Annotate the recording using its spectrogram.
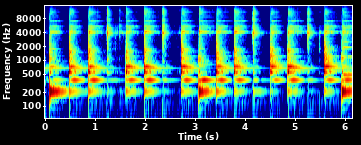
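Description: Middle Eastern style tambourine played in a steady repeating rhythm of about three strokes a second, the jingles ringing on every stroke. A deeper open bass stroke comes round about every three seconds, opening each cycle of the pattern.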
